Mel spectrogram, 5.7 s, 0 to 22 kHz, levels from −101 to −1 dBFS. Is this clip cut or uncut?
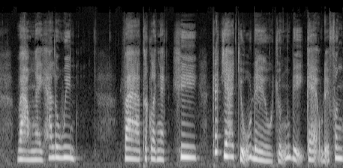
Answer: cut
